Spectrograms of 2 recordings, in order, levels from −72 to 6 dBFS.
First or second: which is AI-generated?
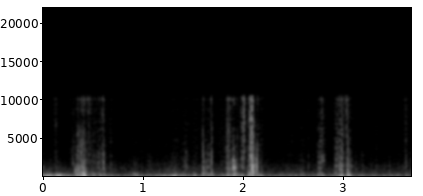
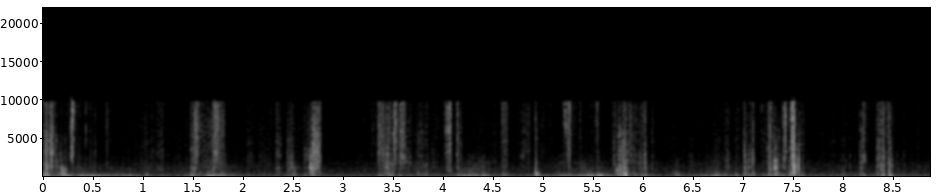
first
